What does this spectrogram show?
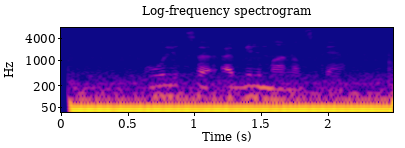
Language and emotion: Russian, neutral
